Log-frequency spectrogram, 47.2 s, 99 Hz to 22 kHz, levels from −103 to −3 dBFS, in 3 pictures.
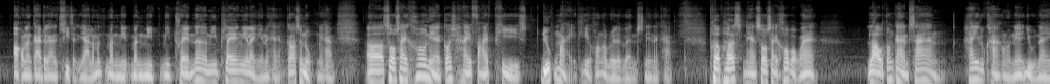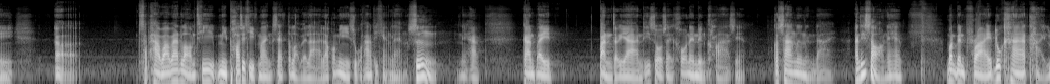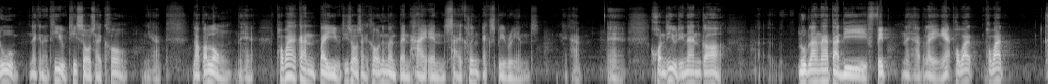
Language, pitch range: Thai, 85-140 Hz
